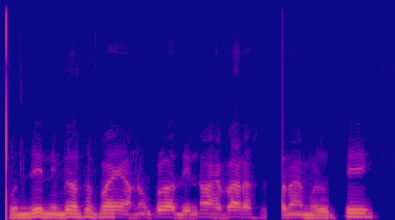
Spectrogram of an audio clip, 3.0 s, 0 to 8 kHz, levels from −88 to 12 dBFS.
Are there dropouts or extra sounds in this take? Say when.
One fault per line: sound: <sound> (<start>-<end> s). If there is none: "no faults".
sound: dropout (2.0-2.1 s)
